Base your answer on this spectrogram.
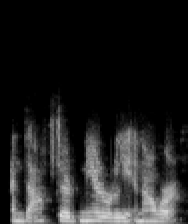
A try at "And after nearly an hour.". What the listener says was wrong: Give me a better R on nearly. Okay. Control your tongue right before the L.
